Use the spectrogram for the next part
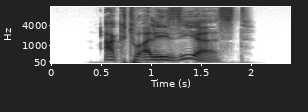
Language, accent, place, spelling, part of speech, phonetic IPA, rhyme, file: German, Germany, Berlin, aktualisierst, verb, [ˌaktualiˈziːɐ̯st], -iːɐ̯st, De-aktualisierst.ogg
- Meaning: second-person singular present of aktualisieren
